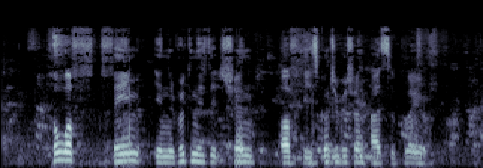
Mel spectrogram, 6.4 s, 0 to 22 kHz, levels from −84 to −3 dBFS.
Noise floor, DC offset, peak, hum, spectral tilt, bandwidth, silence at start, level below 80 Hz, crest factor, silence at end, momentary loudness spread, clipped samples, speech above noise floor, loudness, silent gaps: -49 dBFS; under 0.1%; -4 dBFS; none; -4.5 dB/octave; 11.5 kHz; 0.05 s; -62 dBFS; 22 dB; 0 s; 11 LU; under 0.1%; 23 dB; -26 LUFS; none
